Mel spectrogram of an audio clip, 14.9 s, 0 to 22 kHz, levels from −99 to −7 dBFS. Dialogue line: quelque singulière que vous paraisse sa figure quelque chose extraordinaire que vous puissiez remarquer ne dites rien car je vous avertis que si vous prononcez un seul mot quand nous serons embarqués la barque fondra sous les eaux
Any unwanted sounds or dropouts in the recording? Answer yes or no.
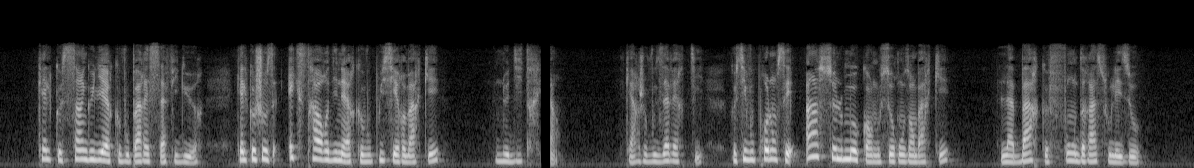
yes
